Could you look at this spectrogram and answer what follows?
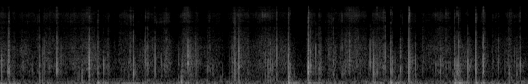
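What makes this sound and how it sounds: Long nails tap and scratch the black leather front panel of a worn black and red studded leather biker jacket. The result is a quick, uneven run of short, dry clicks with scratchy rustling between them.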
